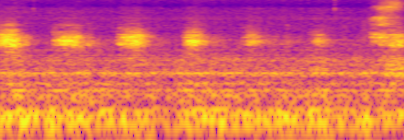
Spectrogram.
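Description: A male quail gives a run of short, harsh notes, about two per second, over a steady low rumble.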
